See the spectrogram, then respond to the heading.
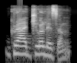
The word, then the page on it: gradualism: Indian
